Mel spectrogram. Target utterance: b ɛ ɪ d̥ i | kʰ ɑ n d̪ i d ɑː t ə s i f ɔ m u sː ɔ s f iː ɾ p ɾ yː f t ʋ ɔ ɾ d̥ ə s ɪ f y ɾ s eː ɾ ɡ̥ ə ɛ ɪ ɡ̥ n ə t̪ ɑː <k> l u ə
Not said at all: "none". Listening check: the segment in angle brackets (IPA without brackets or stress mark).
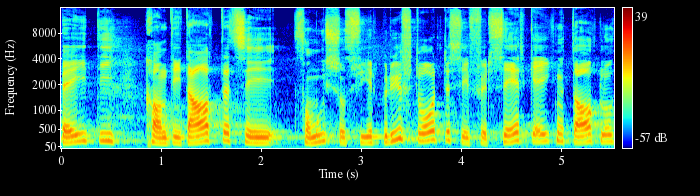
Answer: k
